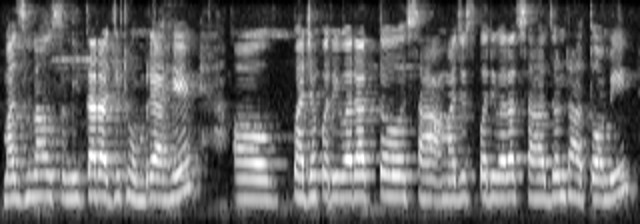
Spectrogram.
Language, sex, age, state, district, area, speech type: Marathi, female, 30-45, Maharashtra, Buldhana, urban, spontaneous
